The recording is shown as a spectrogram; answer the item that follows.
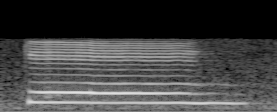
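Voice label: "geng1", Cantonese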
